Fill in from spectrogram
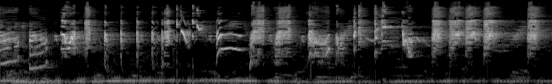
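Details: Varied long-tailed shrike song imitating the kapas tembak: bright whistled notes, downward and upward slurs and scratchy chirps tumble out rapidly, with a soft low hum underneath.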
